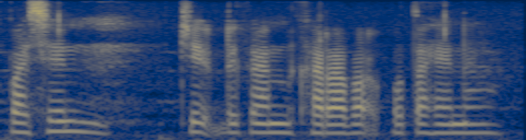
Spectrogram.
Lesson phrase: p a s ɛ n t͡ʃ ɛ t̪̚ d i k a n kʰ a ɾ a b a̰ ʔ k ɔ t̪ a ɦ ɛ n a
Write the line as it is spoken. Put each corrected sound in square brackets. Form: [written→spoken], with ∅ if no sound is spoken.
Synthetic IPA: p a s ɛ n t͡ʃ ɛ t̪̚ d [i→ɛ] k a n kʰ a ɾ a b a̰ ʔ k ɔ t̪ a ɦ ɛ n a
